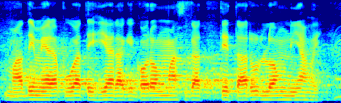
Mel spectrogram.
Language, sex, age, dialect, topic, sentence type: Bengali, male, 18-24, Western, agriculture, statement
